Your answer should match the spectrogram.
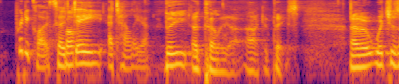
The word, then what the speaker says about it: Atelier: Have I pronounced that correctly? Pretty close. So the Atelier.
